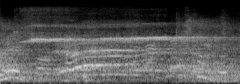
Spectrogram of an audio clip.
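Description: A referee's whistle blown in one long, steady, high blast lasting about a second and a half, stopping the wrestling on the mat, over shouting from the mat side.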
